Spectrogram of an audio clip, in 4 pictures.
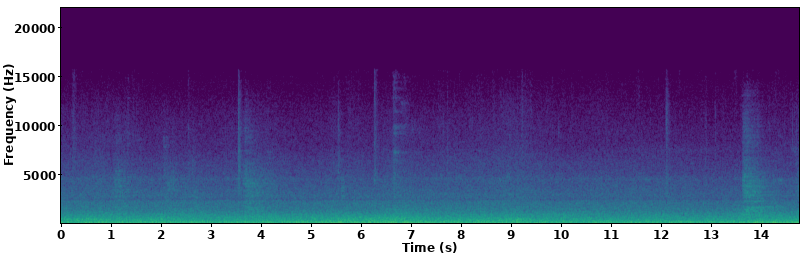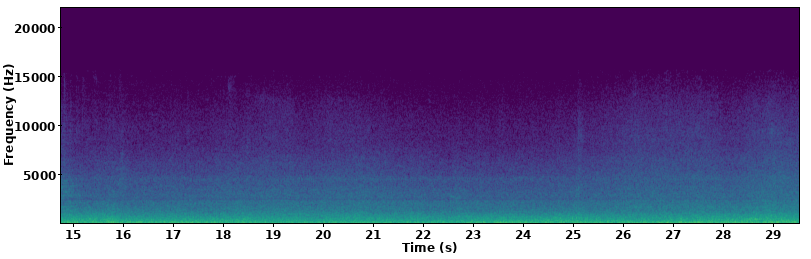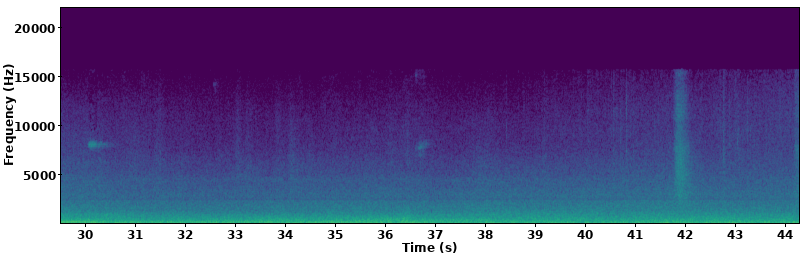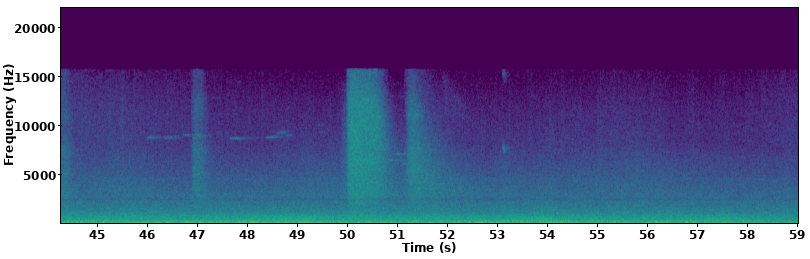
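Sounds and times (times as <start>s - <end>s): brief high hiss: 41.8s - 42.2s, 50.0s - 52.0s.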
